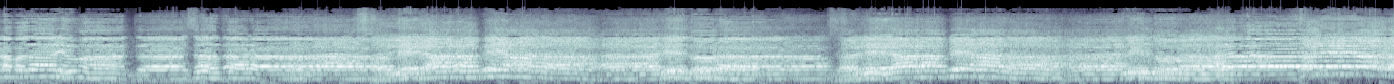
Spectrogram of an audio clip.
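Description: A man's solo voice chanting unaccompanied into a microphone. The melodic lines hold long notes that rise and fall, broken by short pauses for breath.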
